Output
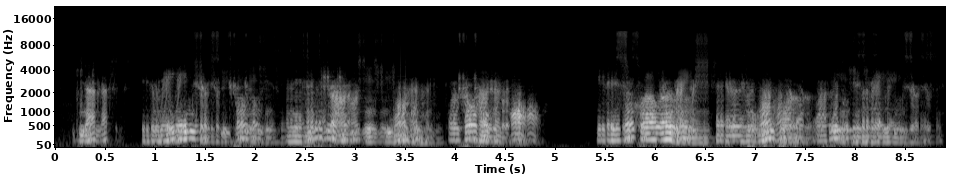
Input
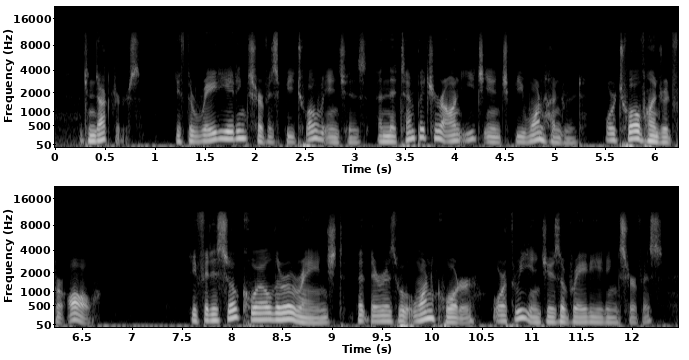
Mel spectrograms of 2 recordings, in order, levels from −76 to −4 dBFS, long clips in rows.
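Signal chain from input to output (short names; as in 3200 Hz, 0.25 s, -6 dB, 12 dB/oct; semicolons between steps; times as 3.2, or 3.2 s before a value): HPF 41 Hz 12 dB/oct; notches 50/100 Hz; tempo 1.4×; in parallel at +3 dB: limiter -23.5 dBFS, peak gain reduction 11 dB; on the sum: resonant high shelf 2300 Hz -11.5 dB, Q 3; on a send: loudspeakers at several distances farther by 13 m 0 dB, 54 m -4 dB; on the sum: flange 0.2 Hz, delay 2.4 ms, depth 9.2 ms, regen -83%; formant shift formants +6 st; stuck buffer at 3.41/6.44, samples 2048, times 1; upward expander 1.5:1, over -37 dBFS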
